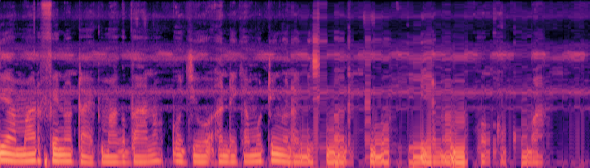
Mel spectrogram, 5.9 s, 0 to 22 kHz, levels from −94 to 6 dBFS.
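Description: From 2.89 s to 5.90 s the speech turns into robotic sound, a metallic 93.8 Hz buzz, likely from roughly 10.7 ms buffers being replayed for most of that stretch.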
